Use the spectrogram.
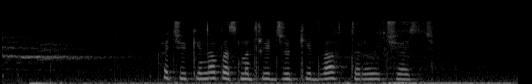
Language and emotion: Russian, neutral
